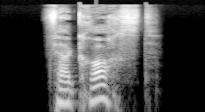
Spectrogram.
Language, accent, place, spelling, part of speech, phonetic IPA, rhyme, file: German, Germany, Berlin, verkrochst, verb, [fɛɐ̯ˈkʁɔxst], -ɔxst, De-verkrochst.ogg
- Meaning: second-person singular preterite of verkriechen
